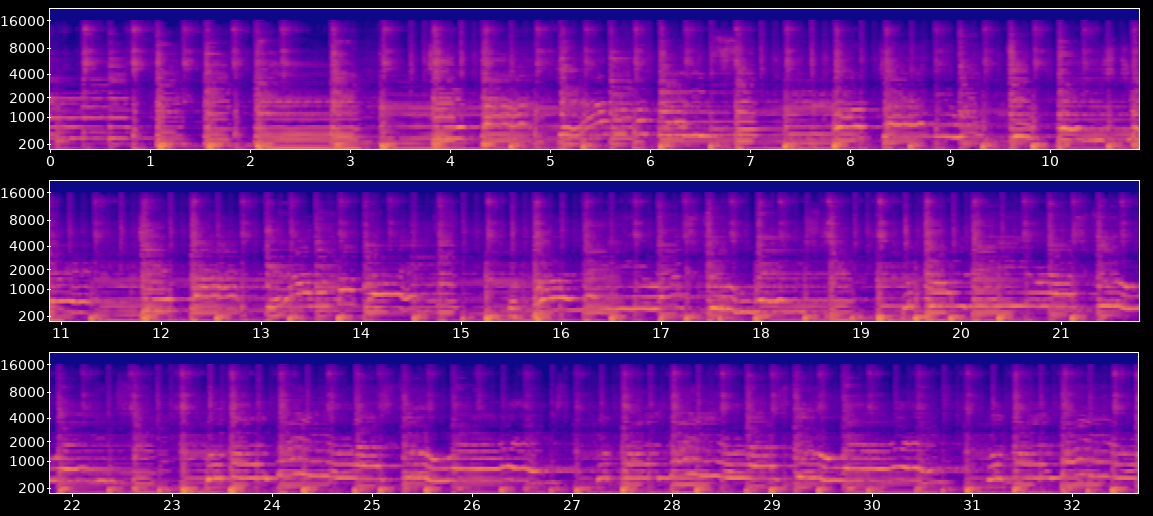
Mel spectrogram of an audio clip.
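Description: Acoustic guitar strummed with a man singing over it and percussion keeping a steady beat; the voice comes in about four seconds in.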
